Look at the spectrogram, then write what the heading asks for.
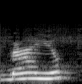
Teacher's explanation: podemos encontrar una pronunciación deslizada, que incluso podríamos hablar de vocalización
